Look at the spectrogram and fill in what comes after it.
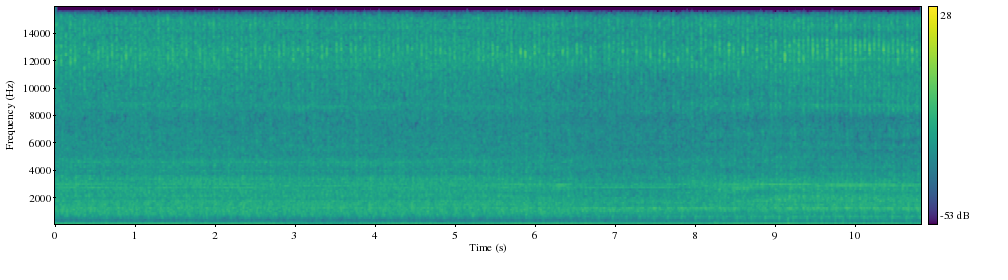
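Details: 2018 Ford F-150 with 2nd-gen 3.5 EcoBoost V6, 29K miles, at idle; steady idle with a loose, uneven knock and rattle about three per second over the hum, source undetermined (owner mentions cam phaser startup rattle).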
